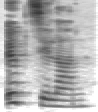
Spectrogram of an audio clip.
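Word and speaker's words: Ypsilon: In German we say the next letter is oopsilon which sounds like yoga.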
